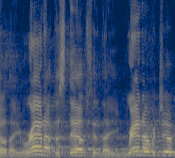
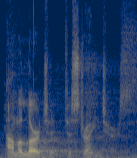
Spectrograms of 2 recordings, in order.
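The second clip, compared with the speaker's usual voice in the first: slow, lower, mocking snub; snooty little girl; 9 semitones lower, 4 dB quieter than usual. Little girl snubbing Georgia, slow mock-prim. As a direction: mimic a prim refusal.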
